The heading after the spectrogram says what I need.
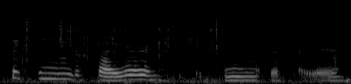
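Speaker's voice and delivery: slow, soft muttering to yourself; half-voiced, slow self-talk. Real, not acted. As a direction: narrate your chore under your breath. Muttering to self while busy.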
